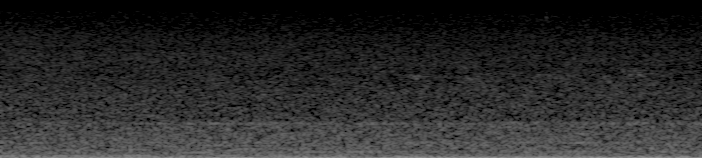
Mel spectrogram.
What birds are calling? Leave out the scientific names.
American Robin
